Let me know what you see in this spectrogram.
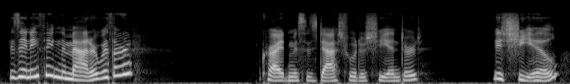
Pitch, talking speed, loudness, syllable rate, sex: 240 Hz, 145 wpm, -17 LUFS, 6.4 syllables/s, female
